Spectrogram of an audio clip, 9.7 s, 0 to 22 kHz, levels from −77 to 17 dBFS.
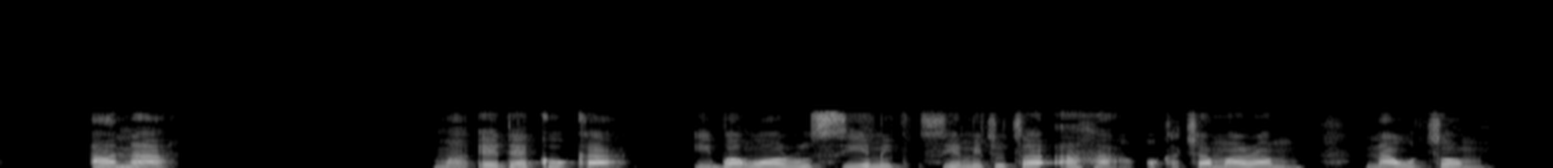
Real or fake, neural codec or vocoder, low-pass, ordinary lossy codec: real; none; 7.2 kHz; none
